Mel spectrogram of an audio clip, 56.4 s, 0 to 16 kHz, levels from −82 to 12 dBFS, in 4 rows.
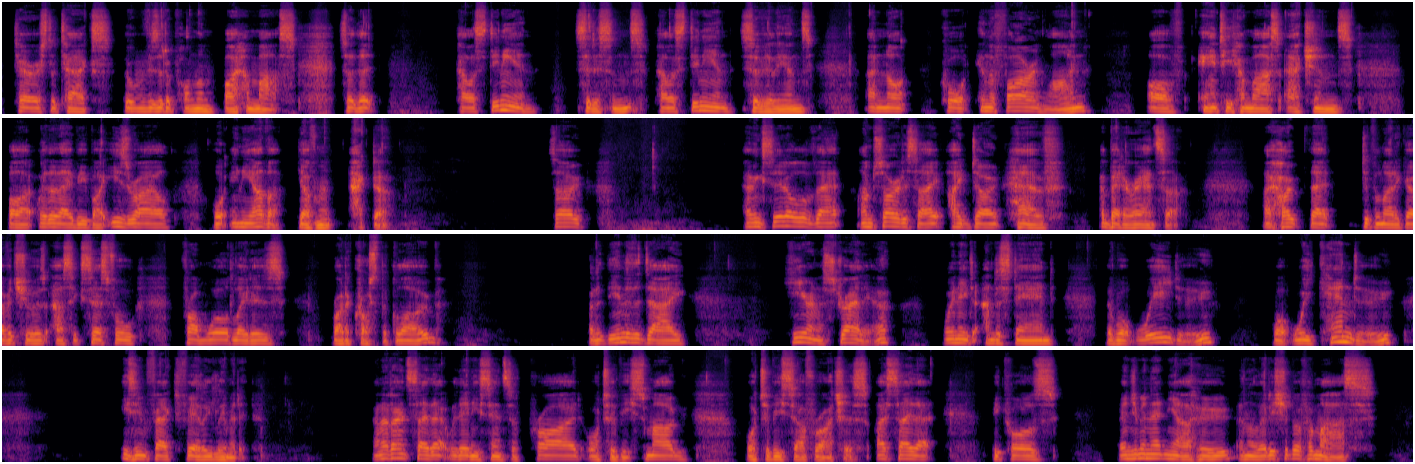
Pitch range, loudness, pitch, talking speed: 105-120 Hz, -21 LUFS, 110 Hz, 130 wpm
